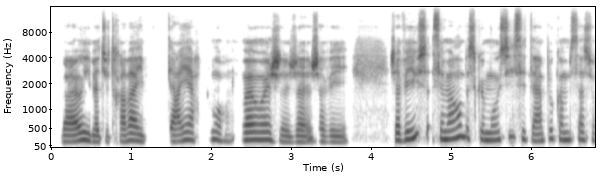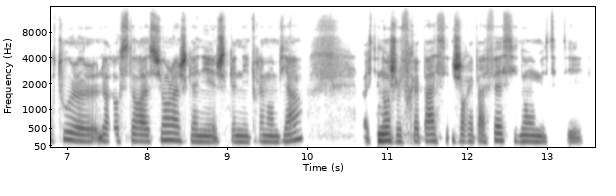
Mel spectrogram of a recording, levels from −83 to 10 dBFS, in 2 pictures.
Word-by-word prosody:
Bah 160 +2 +1
oui, 195 -2 0
bah 155 -1 -2
tu 150 - 0
travailles 165 0 -1 0.3
derrière 180 +4 -2
pour 195 -5 -7 0.2
ouais 200 +1 +3
ouais, 205 -1 +1
je 155 -4 +7
j'a 150 +1 0
j'avais 150 -2 +2 0.5
j'avais 195 +4 +1
eu 295 - +2
ça - - +7
c'est 220 -4 +3
marrant 240 +7 0
parce 245 -5 +2
que 205 - -6
moi 190 0 -3
aussi 280 +8 +3
c'était 210 -8 0
un 170 +1 -2
peu 230 +4 -9
comme 200 -2 -5
ça, 205 -1 -3
surtout, 195 +3 -4
heu, 170 -2 -6
la 170 - -6
restauration 170 +2 0
là, 190 -1 -4
je 180 - +9
gagnais 155 -2 -6
je - - +7
gagnais 155 -1 -8
vraiment 160 -3 -9
bien. 165 +10 -6 0.8
Heu, - - -8
sinon 180 0 0
je 160 -2 +6
le - - -8
ferais 165 +2 -6
pas 170 0 -5
si - - -7
j'aurais 165 -2 +6
pas - - -9
fait, 185 -1 -5
sinon, 160 -2 -6
mais 150 -1 -7
c'était - - -12
175 Hz, 220 wpm, -23 LUFS, 160-200 Hz, 0.8 s, je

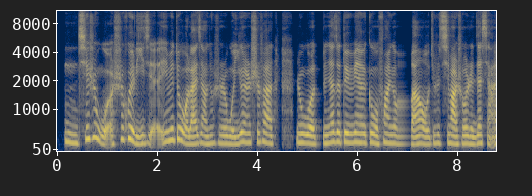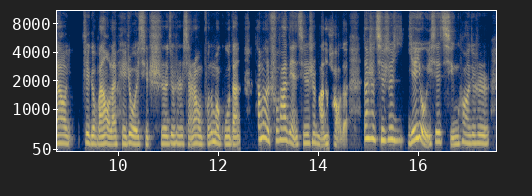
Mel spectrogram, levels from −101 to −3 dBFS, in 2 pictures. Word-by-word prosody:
嗯， 210 -3 -2
其 290 +11 +1
实 330 +3 -1
我 325 - +1
是 285 - -4
会 280 -2 +4
理 180 -2 -2
解。 - - -4
因 235 +2 -2
为 265 - +2
对 285 +2 -1
我 230 -10 +3
来 175 +1 +3
讲 190 -3 -3
就 190 +1 -6
是 195 -2 -4
我 180 -2 -1
一 170 +1 -2
个 220 +1 +1
人 210 - -1
吃 215 +1 -4
饭， 205 -4 0 0.4
如 210 -1 -1
果 190 -3 +4
人 190 - -3
家 215 +2 0
在 225 -1 +1
对 220 0 +2
面 210 -1 0
给 220 - -5
我 195 -3 +1
放 205 +3 -1
一 - - -3
个 195 -1 -2 0.3
玩 170 0 +3
偶， 175 -3 0
就 190 +4 -9
是 200 - -5
起 195 +3 -4
码 185 -3 +5
说 185 +1 -1
人 175 -2 0
家 195 +3 0
想 195 -4 -4
要 195 0 +2 0.3
这 205 -2 -1
个 185 - +1
玩 170 +1 +5
偶 185 -1 +2
来 165 0 +1
陪 180 0 -4
着 205 - +1
我 175 - +4
一 165 - +2
起 170 -1 -5
吃， 180 +3 -3
就 190 +1 -2
是 185 -1 -3
想 170 -3 -6
让 190 +1 +1
我 175 - -1
不 175 +2 -6
那 220 - -1
么 205 -4 +2
孤 175 +1 -2
单， 165 0 +2 0.3
他 285 - +2
们 315 - +5
的 260 - +3
出 250 +1 -5
发 270 0 +4
点 185 -9 -2
其 175 +4 -5
实 200 - -1
是 210 +1 -3
蛮 180 - +3 0.2
好 - - 0
的。 - - -5 0.3
但 300 0 +5
是 300 -1 +4
其 265 -1 +2
实， 275 +3 +1 0.3
也 225 +5 +4
也 305 - +7
有 - - +5
一 - - -1
些 225 +4 0
情 175 -6 -3
况 200 -1 -3
就 195 - -3
是， 195 -1 -2
195 Hz, 310 characters per minute, -21 LUFS, 180-220 Hz, 0.4 s, 也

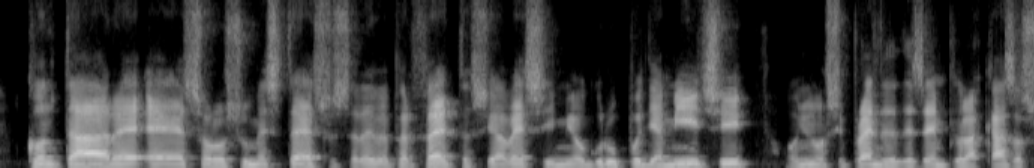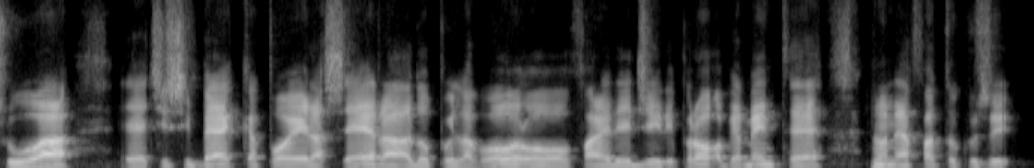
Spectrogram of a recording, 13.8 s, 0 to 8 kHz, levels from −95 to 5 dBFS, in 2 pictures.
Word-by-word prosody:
contare, 120 -3 +3
ehm, 105 -1 0
solo 120 +2 -4
su 120 0 -8
me 110 - -3
stesso, 110 0 -3
sarebbe 110 +3 -6
perfetto - - 0
se 115 - -7
io - - -2
avessi 110 0 -3
il - - -7
mio 100 -1 -6
gruppo 110 +1 -5
di 100 0 -3
amici, 130 +5 0 0.2
ognuno 105 -1 -7
si 95 - -12
prende 105 -1 0
ad 90 0 -8
esempio 95 +1 -4
la 90 0 -2
casa 95 -1 -2
sua, 120 +1 +6 0.3
ehm, 90 -1 -3
ci - - -10
si - - -5
becca - - +3
poi 100 -1 +3
la 90 -2 +1
sera 95 -5 +4
dopo 95 +1 -5
il 90 - -4
lavoro, 90 0 +1
fare 95 +1 0
dei 95 +1 -2
giri 95 -3 -4
però 105 +1 0
ovviamente 95 0 0 0.3
non 110 -3 -1
è 95 - +3
affatto 90 0 -3
così. - - -6
105 Hz, 185 wpm, -23 LUFS, 95-115 Hz, 0.3 s, sua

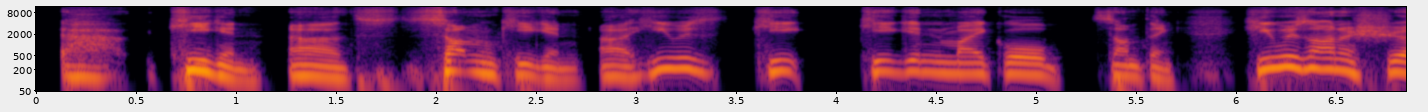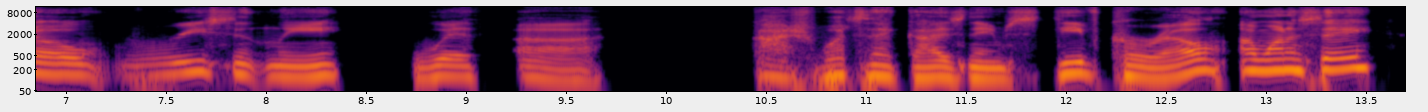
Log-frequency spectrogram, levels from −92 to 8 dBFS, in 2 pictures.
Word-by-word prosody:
Uh, - - -1 0.3
Keegan, 135 - +5 0.2
uh, 130 -4 +2
s 95 - -6
something 175 -5 +1
Keegan, 115 -8 -3
uh, 130 -1 -1
he 160 - -1
was 205 -7 -2
Kee 180 0 -1 0.3
Keegan 175 -1 -2
Michael 155 -2 -1 0.2
something, 125 -6 -4 0.3
he 205 +3 +3
was 235 -1 +5
on 210 -2 +4
a 175 - +2
show 150 -5 +1
recently 135 -2 -2 0.3
with, 125 +1 -3 0.2
uh 100 -6 -5 0.8
gosh, - - -2
what's 135 +4 0
that 130 -3 +1
guy's 120 -1 0
name? 110 -2 +2
Steve 140 +9 0
Carell, 135 +10 +2
I 190 - +3
wanna 195 +1 +6
say? 210 +4 +4
145 Hz, 135 wpm, -27 LUFS, 125-175 Hz, 0.8 s, wanna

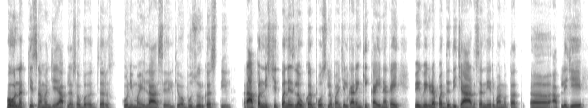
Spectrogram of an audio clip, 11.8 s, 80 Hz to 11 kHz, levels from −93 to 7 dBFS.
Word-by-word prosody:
हो, 180 +4 +8
नक्कीच 165 +5 -1
ना. 135 - 0
म्हणजे 115 +2 -3
आपल्यासोबत 120 -2 -2
जर 115 -1 -2 0.3
कोणी 110 -1 -2
महिला 110 0 +1
असेल 105 -1 -7
किंवा 110 0 -3
बुजुर्ग 115 +1 -2
असतील, 105 -3 -6 0.3
तर - - +1
आपण 150 0 +7
निश्चितपणेच 145 +2 0
लवकर 115 0 +2
पोहोचलं 110 0 -2
पाहिजे, 100 +5 -4
कारण 125 +1 +1
की 135 - -4
काही 110 0 +2
ना 120 +1 -1
काही 120 0 0 0.4
वेगवेगळ्या 115 +1 +3
पद्धतीच्या 115 -1 +3
अडचण 105 +3 -2
निर्माण 110 -1 -2
होतात. 105 +2 -4 0.3
अ - - -3 0.5
आपले 110 +1 -2
जे 115 0 +1
115 Hz, 160 wpm, -24 LUFS, 110-120 Hz, 0.5 s, हो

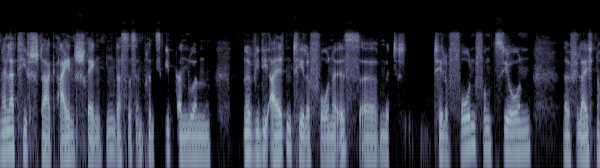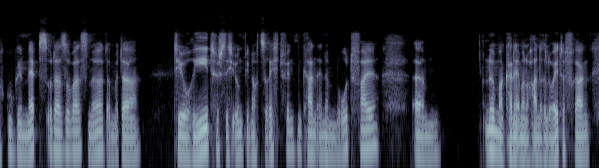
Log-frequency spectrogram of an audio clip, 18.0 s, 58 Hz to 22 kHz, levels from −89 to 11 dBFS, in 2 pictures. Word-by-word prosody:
relativ 110 +2 +2
stark - - +4
einschränken, 85 +2 +4
dass 90 -3 -2
das - - -3
im - - -10
Prinzip - - -7
dann 90 -1 -1
nur 90 -1 -1
'n 90 0 -5 0.5
ne, 100 -1 +1
wie 100 - -2
die 105 - 0
alten 95 +5 +4
Telefone 85 -1 -1
ist, - - -1
äh, 85 -1 -3
mit 90 -1 -4 0.4
Telefonfunktion, 110 +1 -1 0.5
äh, 90 0 -3
vielleicht 90 +2 0
noch 95 - -9
Google 100 -3 -5
Maps 100 +5 +3
oder 110 -2 +1
so 105 +1 -3
was, 110 +1 0
ne, 100 +4 -1
damit 90 0 -7
er 85 +2 +2 0.5
theoretisch 95 +4 +4
sich 95 - 0
irgendwie 100 0 -4
noch 95 +1 -6
zurechtfinden 105 +2 -3
kann 100 -1 0
in 90 - -6
'nem 90 -1 -5
Notfall, 115 +5 0 0.5
ähm. 90 0 -2 0.7
Ne, 110 +1 +5
man 95 -5 +1
kann 95 - +3
ja 90 - +4
immer 85 - +1
noch 80 - -3
andere - - 0
Leute - - +1
fragen 90 +1 +1
95 Hz, 165 wpm, -27 LUFS, 90-105 Hz, 0.7 s, Ne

